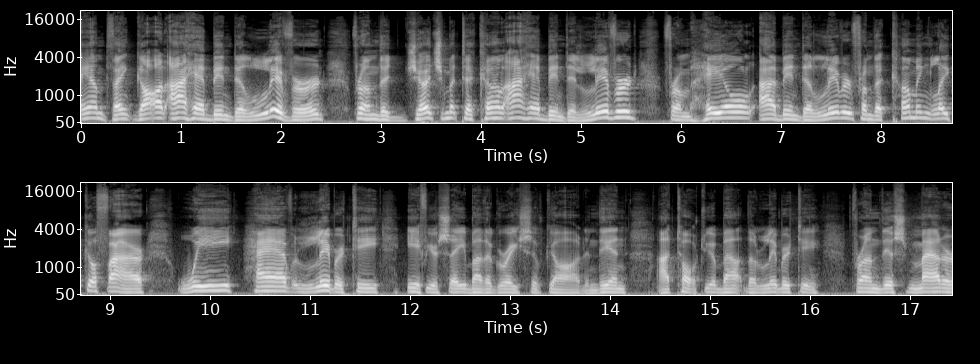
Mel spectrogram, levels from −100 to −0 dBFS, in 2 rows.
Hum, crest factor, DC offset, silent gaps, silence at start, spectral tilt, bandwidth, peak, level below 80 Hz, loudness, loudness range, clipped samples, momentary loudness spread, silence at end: none; 16 dB; under 0.1%; none; 0 s; -6.5 dB/octave; 17.5 kHz; 0 dBFS; -46 dBFS; -17 LUFS; 6 LU; under 0.1%; 9 LU; 0 s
